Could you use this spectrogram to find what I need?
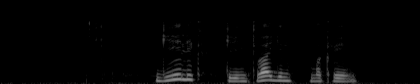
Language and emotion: Russian, neutral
